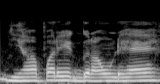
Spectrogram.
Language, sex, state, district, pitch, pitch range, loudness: Hindi, male, Uttar Pradesh, Shamli, 175 Hz, 170-185 Hz, -12 LUFS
